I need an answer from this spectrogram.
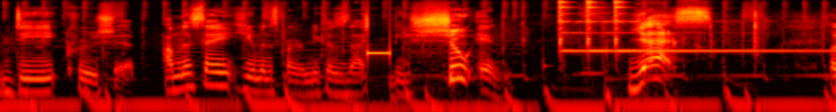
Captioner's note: beep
